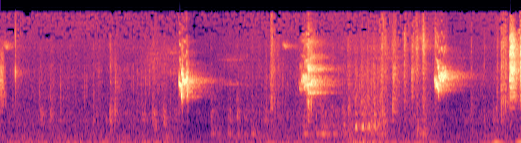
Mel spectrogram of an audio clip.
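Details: Pet budgerigars give sparse, short squeaky chirps about once a second, separated by quiet gaps with faint background rustling.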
